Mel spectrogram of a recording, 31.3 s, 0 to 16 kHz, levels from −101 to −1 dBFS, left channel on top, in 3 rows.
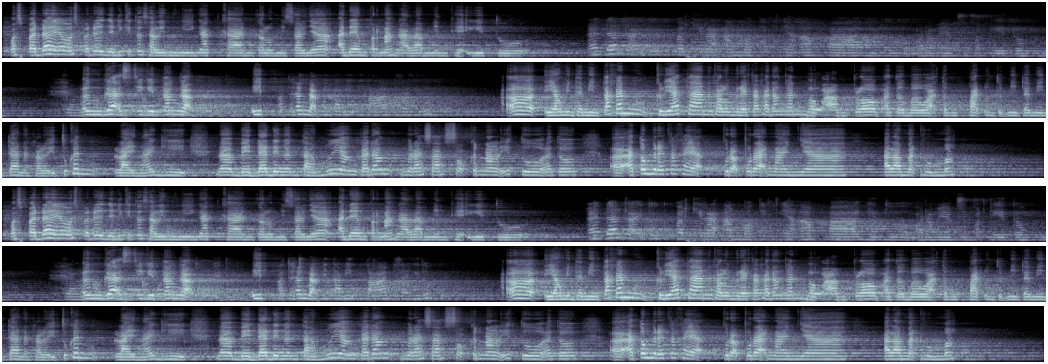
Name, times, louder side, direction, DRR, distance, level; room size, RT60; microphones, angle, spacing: voice 1, 0.0-5.3 11.2-12.4 12.9-13.0 13.4-13.6 15.5-26.7 27.0-29.3 29.7-30.4, left 1 dB, 5° left, 11 dB, 0.5 m, -23 dB
voice 2, 5.8-10.3 11.1-12.8 13.2-14.7 18.2-18.6, right 3 dB, 80° right, 2 dB, 2.8 m, -37 dB
27.5 x 25.0 x 6.5 m, 2.9 s
head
